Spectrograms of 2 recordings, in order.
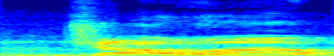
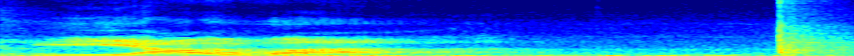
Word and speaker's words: Jawa: This is our 1964, you would think it's pronounced Jawa, but I've been told it's Yawa.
